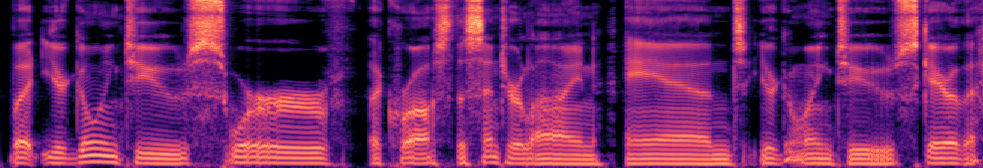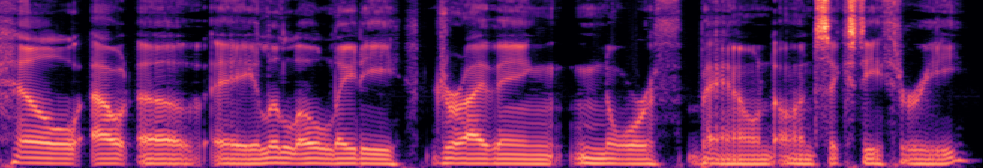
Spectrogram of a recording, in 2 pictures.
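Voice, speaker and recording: Low gravelly guy running a tabletop rpg, conversational, feeling out descriptions as he goes. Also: little pitch movement, slow, hardly any pauses, a little mellow, no echo, clean studio sound. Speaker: game master. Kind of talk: narrating a tabletop roleplaying game.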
